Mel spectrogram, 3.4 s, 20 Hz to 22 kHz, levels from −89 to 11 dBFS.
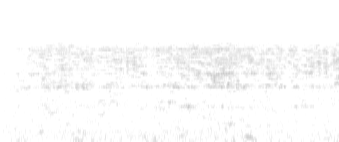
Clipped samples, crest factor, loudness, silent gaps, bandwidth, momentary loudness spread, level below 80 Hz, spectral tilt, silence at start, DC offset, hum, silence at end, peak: under 0.1%; 16 dB; -65 LUFS; none; 7.4 kHz; 4 LU; under -90 dBFS; 1 dB/octave; 0.05 s; under 0.1%; none; 0 s; -52 dBFS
